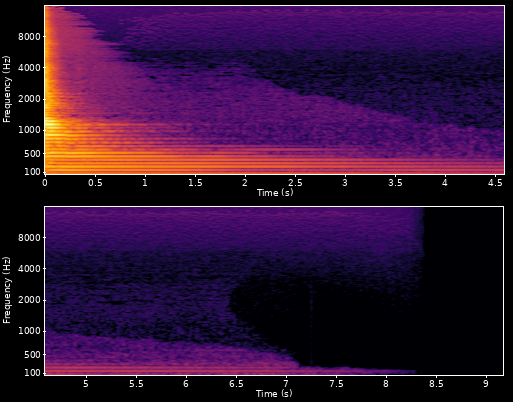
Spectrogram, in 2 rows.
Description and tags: single string plucked medium-loud with finger, allowed to decay. this is string 2 of 23, pitch D2 (73 Hz).
acoustic, flickr, guzheng, kayageum, kayagum, koto, pluck, string, zheng, zither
